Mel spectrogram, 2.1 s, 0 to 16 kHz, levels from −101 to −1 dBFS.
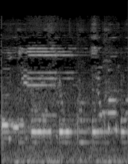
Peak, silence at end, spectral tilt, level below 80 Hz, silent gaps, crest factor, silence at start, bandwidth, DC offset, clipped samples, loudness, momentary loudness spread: -22 dBFS; 0 s; -2.5 dB/octave; -56 dBFS; none; 12 dB; 0 s; 11 kHz; under 0.1%; under 0.1%; -35 LUFS; 7 LU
